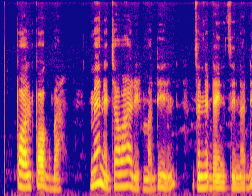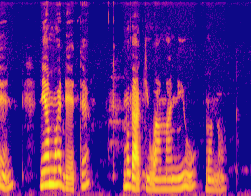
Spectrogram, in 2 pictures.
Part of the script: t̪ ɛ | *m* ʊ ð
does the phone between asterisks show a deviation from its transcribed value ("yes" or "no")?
no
